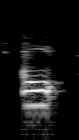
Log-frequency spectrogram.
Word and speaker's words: Ayurvedic: And, you know, the more nuanced resources, you know, around like music therapy or the Ayurvedic?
